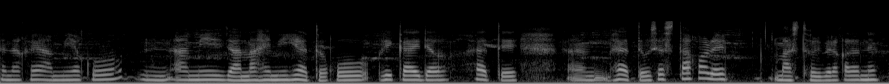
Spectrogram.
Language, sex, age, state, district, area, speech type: Assamese, female, 30-45, Assam, Darrang, rural, spontaneous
